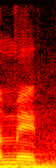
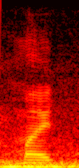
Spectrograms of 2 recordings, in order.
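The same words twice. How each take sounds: First: The vowel is a plain 'ay' sound. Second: The vowel is an 'eye'-like sound. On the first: "Imbis na mate" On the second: "Ay man yung big, bigkas nila"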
